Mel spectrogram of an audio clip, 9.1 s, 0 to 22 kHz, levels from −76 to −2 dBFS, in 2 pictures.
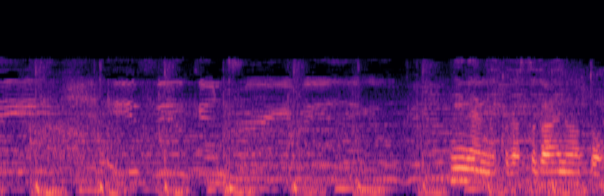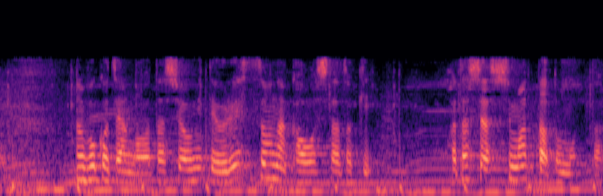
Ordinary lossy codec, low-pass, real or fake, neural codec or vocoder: none; 7.2 kHz; real; none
